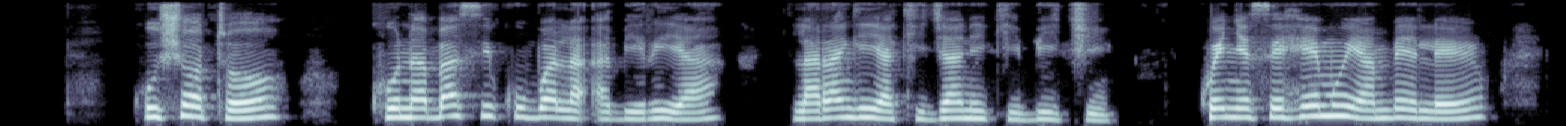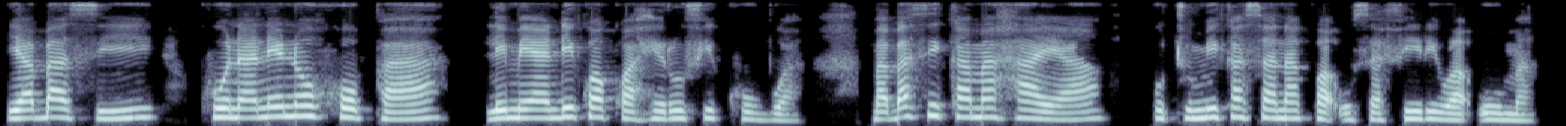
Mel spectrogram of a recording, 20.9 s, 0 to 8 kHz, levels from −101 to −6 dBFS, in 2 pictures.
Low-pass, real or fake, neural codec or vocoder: 7.2 kHz; real; none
